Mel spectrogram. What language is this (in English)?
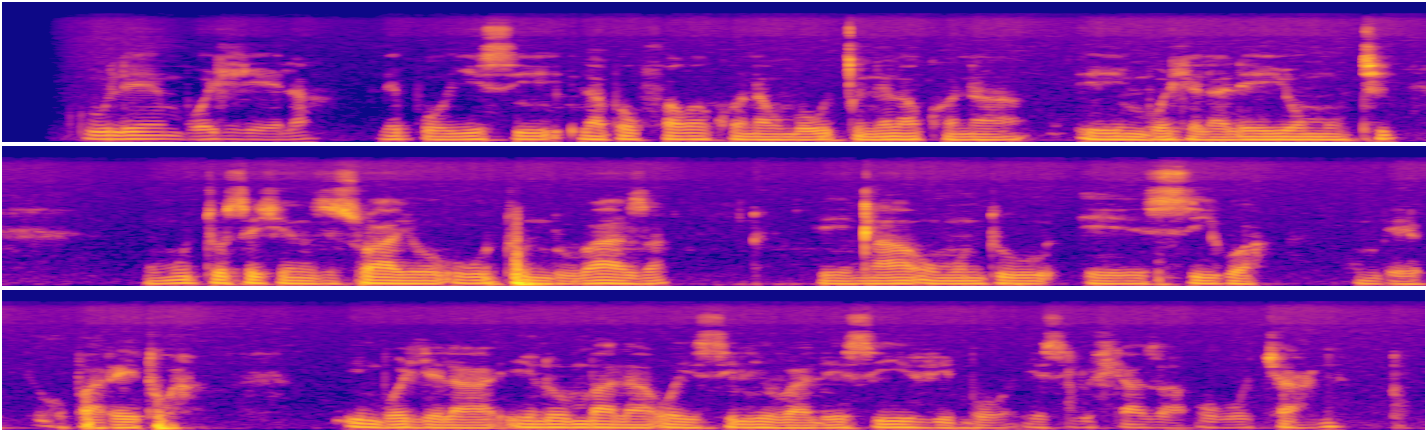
North Ndebele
